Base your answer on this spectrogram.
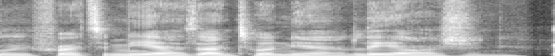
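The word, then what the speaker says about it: l'ingénue: Well, actually, in French, don't you say l'ingenue? Because l'ingenue. Once there's a A there, you don't pronounce the A. – The A, no. Yeah. If it's a l'ingenue. – L'ing. Because it's not. Le, and an L apostrophe.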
